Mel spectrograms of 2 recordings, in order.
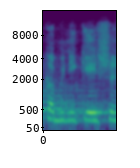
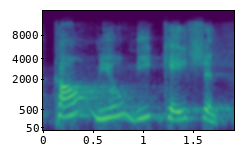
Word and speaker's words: communication: stress ah communication exactly communication so the word communication has five syllables and putting the stress on the penultimate syllable ca cup occasion so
